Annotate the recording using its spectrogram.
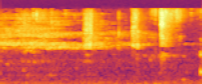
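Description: Quiet inside a waiting car: a faint steady high-pitched drone under a low rumble, with a few soft rustles or clicks about a second in and again near the end.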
